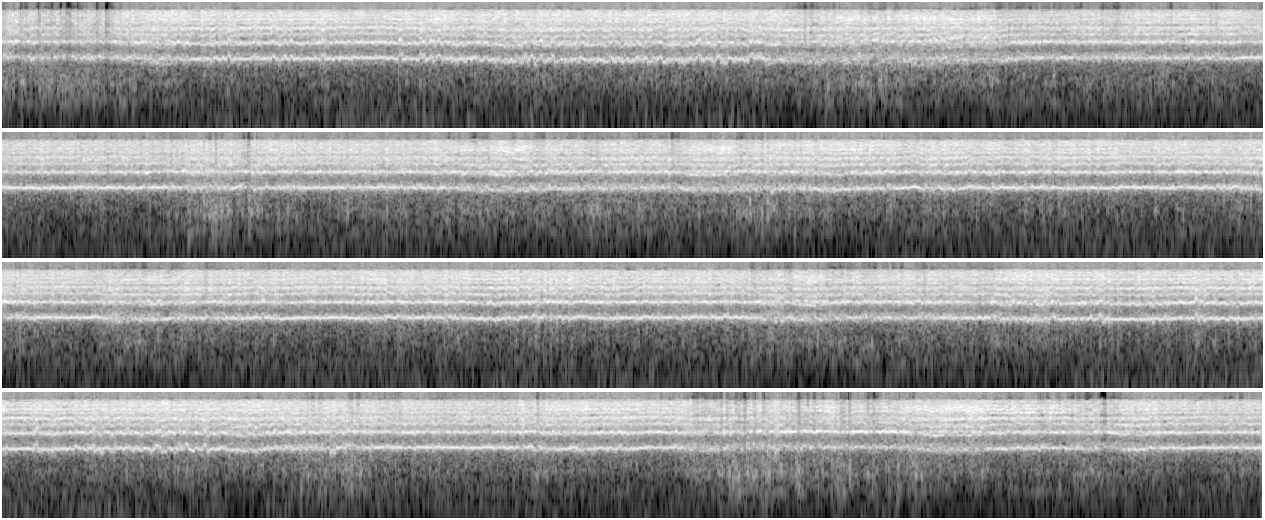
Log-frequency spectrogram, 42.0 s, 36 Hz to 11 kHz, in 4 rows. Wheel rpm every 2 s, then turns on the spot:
220, 190, 190, 190, 220, 240, 240, 220, 220, 220, 230, 230, 230, 230, 230, 190, 190, 230, 220, 230, 220.
none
